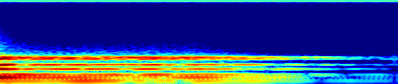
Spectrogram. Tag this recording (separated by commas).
Music, Organ, Keyboard (musical), Musical instrument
